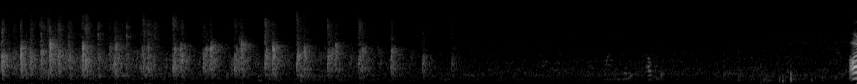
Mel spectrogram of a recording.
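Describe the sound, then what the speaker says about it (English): An audience applauds to welcome a chairman at the opening of a new Apollo Clinic in Velachery, Chennai, with rhythmic clapping that starts strong, fades steadily over about four seconds, then gives way to quiet room tone. "Can we have a big round of applause,"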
